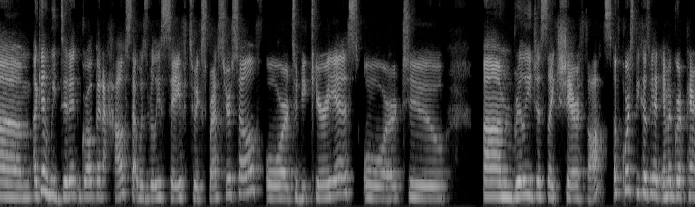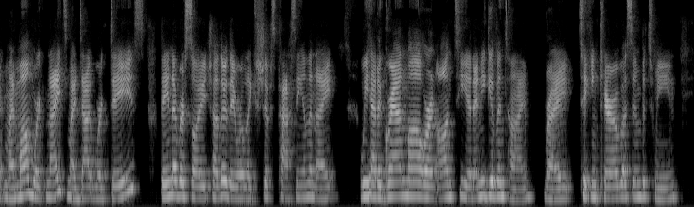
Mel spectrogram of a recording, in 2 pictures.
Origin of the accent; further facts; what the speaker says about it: New York, United States; I'm from New York, and you mind your business.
